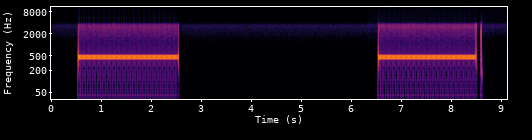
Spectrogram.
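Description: An outgoing phone call to a cell phone, made by a Washington Post reporter: a ringback tone of two steady, buzzy rings about two seconds long, separated by a few seconds of silence, followed by a short click as the line picks up.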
